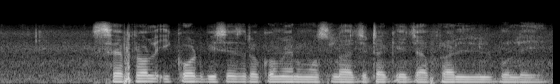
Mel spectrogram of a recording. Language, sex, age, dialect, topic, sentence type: Bengali, male, 18-24, Jharkhandi, agriculture, statement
